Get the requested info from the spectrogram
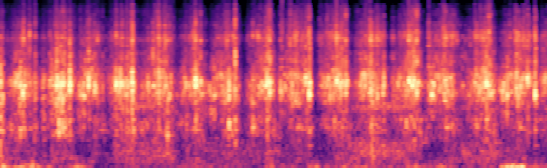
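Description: Close, dense crackling and rustling from dry soil and grass being handled while a dug target is searched for, many small irregular scrapes and clicks a second.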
